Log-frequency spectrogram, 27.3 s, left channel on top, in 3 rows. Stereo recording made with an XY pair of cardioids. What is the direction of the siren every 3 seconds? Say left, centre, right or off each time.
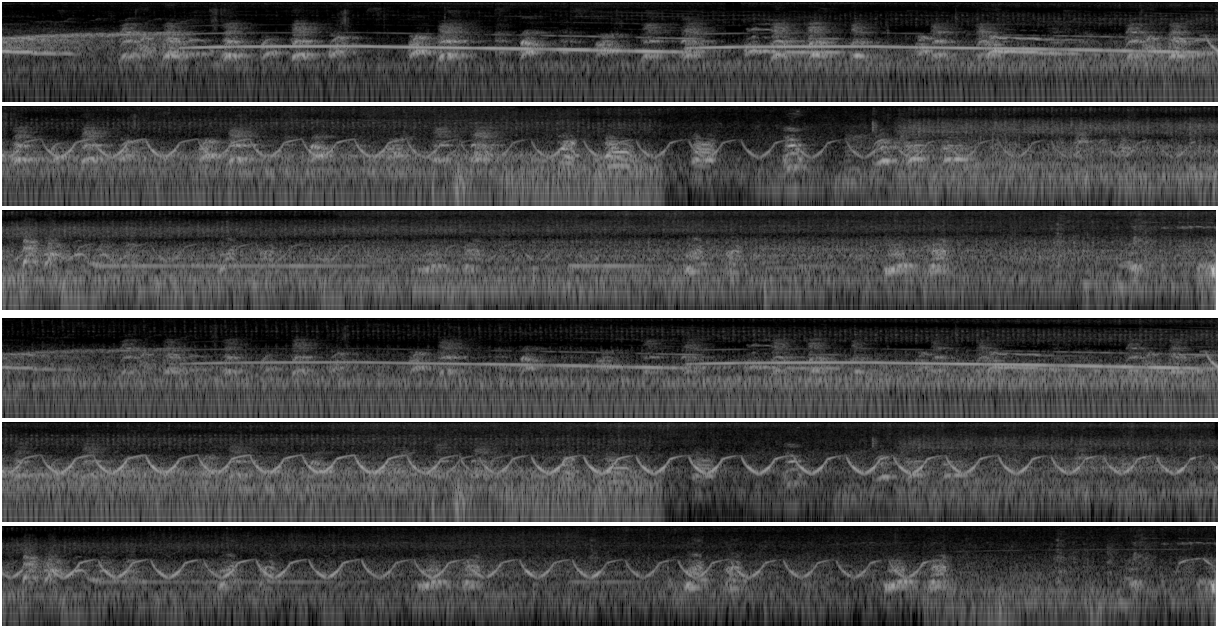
left, left, centre, right, right, right, right, right, right.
